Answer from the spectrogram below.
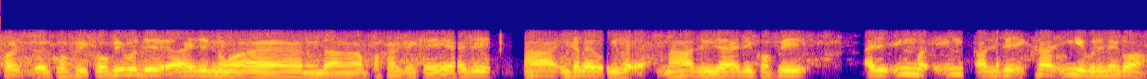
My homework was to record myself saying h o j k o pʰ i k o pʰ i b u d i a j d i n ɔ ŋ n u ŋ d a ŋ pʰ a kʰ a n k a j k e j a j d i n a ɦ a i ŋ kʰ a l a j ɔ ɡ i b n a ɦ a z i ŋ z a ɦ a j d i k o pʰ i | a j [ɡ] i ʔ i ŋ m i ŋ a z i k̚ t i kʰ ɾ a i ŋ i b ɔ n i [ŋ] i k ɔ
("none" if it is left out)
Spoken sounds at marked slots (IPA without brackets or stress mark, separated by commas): d, n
